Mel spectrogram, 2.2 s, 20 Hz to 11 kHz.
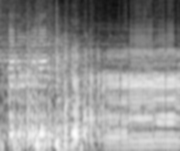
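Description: Saxophone and brass of a 1956 swing-style rock and roll band record playing an instrumental fill between vocal lines: a run of short notes, then a long held note from a little past halfway.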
